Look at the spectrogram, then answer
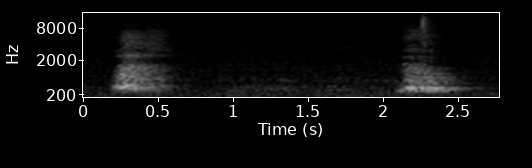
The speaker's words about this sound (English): Wow, the dogs are really worked up about something, aren't they? And apparently, there is not another person in my house who can quiet them right now. Okay, I think they're done.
